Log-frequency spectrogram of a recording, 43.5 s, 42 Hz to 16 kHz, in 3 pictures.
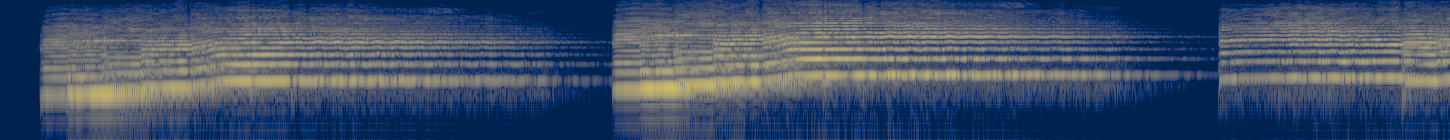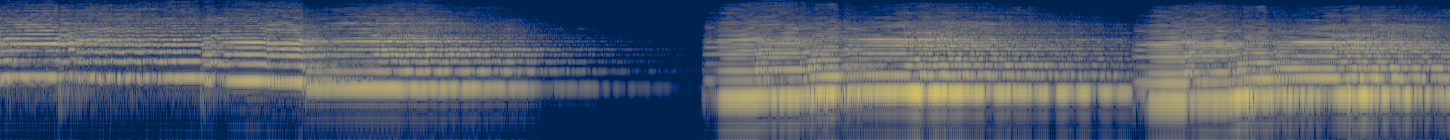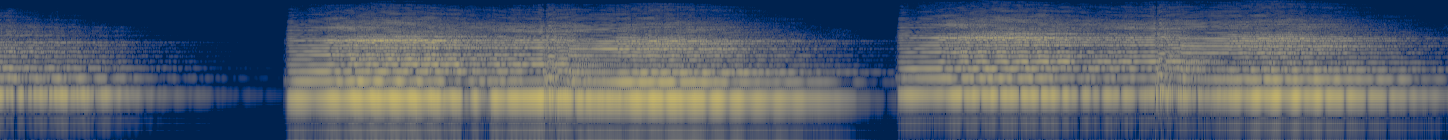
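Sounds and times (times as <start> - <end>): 
melancholy violin: 0.4 - 11.6, 12.2 - 20.5, 21.6 - 30.8, 31.9 - 43.4.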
